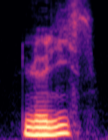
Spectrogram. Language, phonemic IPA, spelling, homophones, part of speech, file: French, /lis/, lis, lice / lices / lisse / lissent / lisses, noun, Fr-lis.ogg
- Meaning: lily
